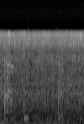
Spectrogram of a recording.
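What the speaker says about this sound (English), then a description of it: "I'm just going to stir that a bit." Pasta fries in oil with blistered tomatoes, giving a soft steady sizzle and a few faint scrapes as it is stirred.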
